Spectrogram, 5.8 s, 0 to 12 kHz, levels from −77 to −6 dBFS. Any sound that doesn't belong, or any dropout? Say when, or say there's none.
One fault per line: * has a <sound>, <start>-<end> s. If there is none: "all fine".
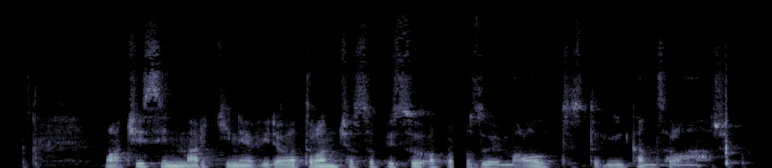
* has a dropout, 3.4-3.5 s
